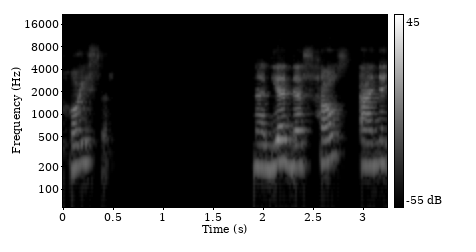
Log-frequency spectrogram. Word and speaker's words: Häuser: Kalau ada A umlaut ketemu U, bacanya OI. Die Häuser.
